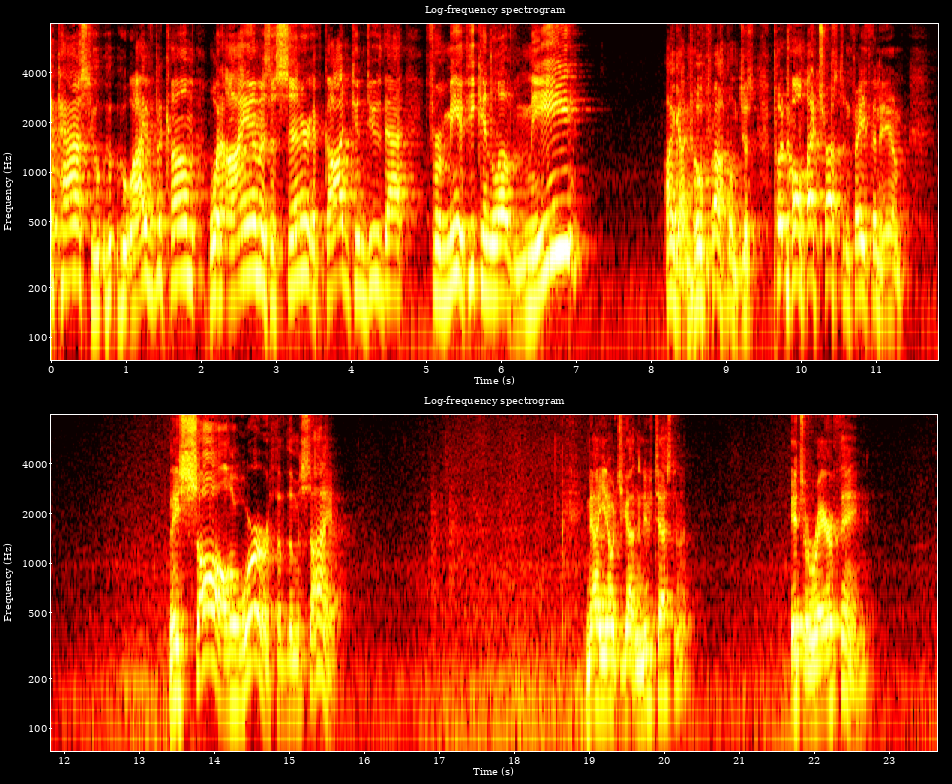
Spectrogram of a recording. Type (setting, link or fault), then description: setting, large echoing room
